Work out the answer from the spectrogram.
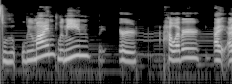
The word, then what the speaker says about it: Lumine: I heard lumine pronounced I know it is lumine and I do say lumine I have heard some people say Lumin and I'm like no that that's not it yeah it's I say lumine which I know is the right way to say her name but I'm I hear some I've heard Lumin before and I'm like who are you talking about she longed to live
